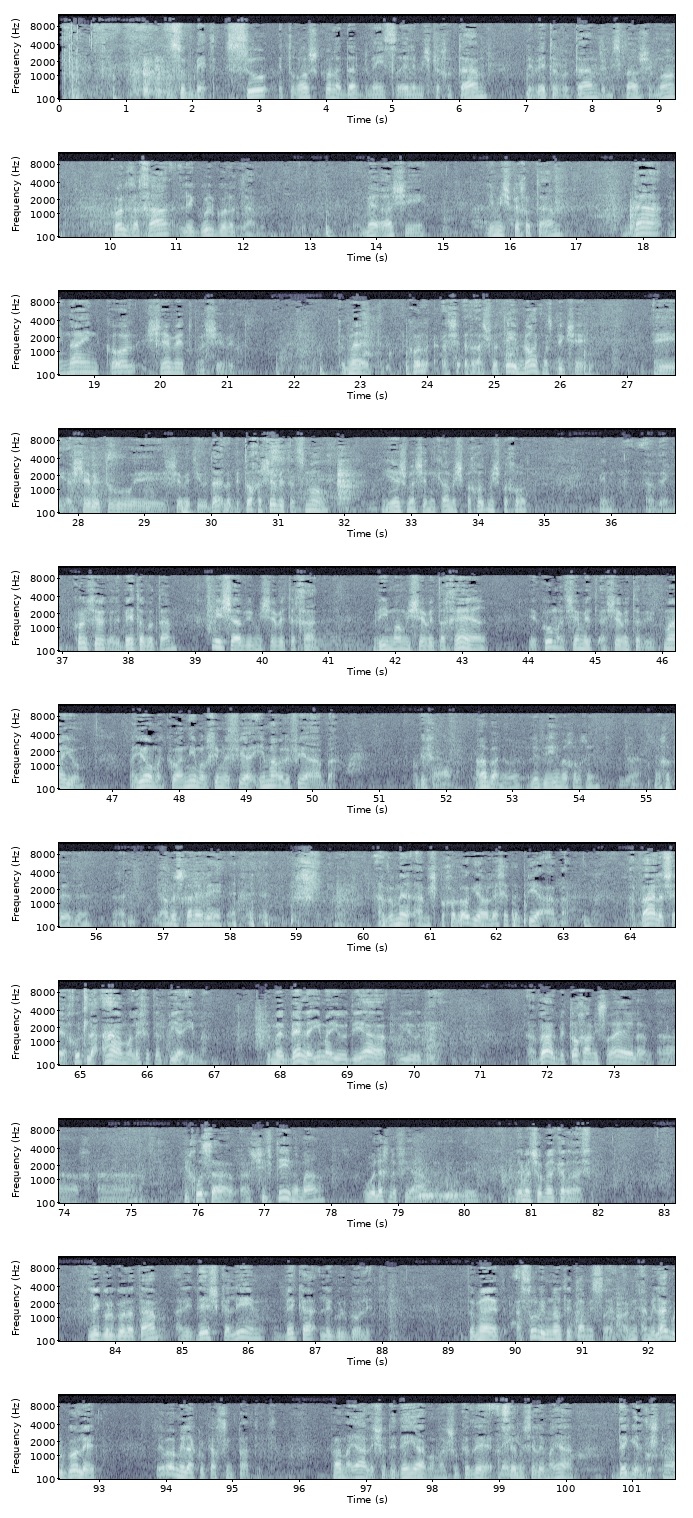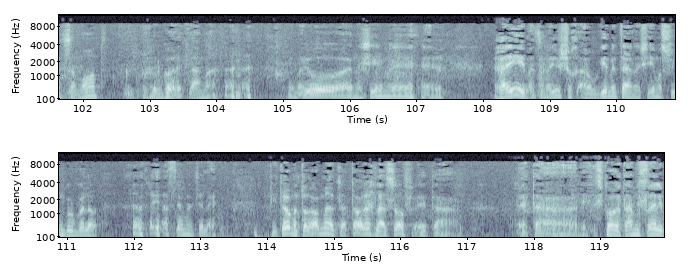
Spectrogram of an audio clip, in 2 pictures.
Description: לימוד בוקר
